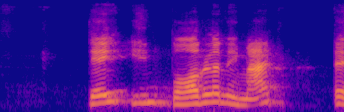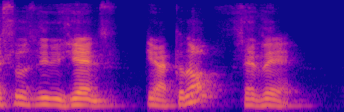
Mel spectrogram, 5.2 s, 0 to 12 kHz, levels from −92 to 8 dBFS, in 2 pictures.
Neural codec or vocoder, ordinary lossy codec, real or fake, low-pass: codec, 44.1 kHz, 1.7 kbps, Pupu-Codec; Opus, 24 kbps; fake; 10.8 kHz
